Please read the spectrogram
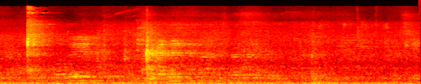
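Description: Indistinct voices talking in the background over a steady low rumble, with two sharp clicks or clinks, one just after the start and another about a second and a half in.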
